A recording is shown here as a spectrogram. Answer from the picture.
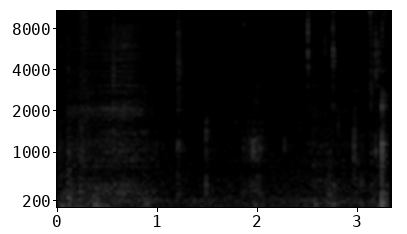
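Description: Quiet sipping of tea, with soft slurps, small mouth clicks and a cup tapping a few times, no one speaking.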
